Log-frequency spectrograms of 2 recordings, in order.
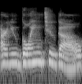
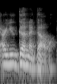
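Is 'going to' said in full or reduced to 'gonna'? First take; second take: full; reduced. First: Going to is said in full, each word clear. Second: Going to is squeezed together into gonna. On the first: "we don't say" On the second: "We say, ... we have a very lazy language"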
